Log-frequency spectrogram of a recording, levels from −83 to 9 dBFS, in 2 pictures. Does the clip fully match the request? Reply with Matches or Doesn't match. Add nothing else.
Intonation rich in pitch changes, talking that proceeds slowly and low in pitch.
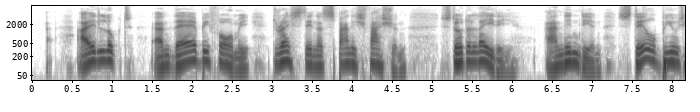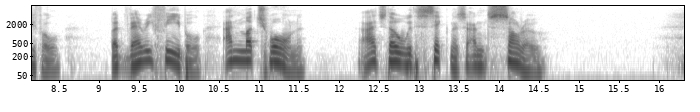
Matches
